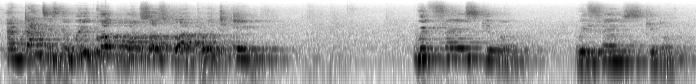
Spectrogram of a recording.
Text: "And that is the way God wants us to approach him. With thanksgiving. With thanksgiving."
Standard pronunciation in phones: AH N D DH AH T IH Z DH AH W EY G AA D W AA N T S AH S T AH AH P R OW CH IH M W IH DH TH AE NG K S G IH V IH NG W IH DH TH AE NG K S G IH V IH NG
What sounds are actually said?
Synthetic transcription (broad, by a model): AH N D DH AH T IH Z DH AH W EY G AA D W AA N T S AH S T AH AH P R OW CH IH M W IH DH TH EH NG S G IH B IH W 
